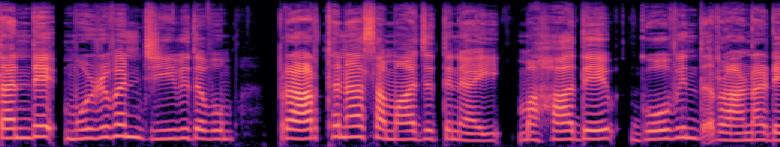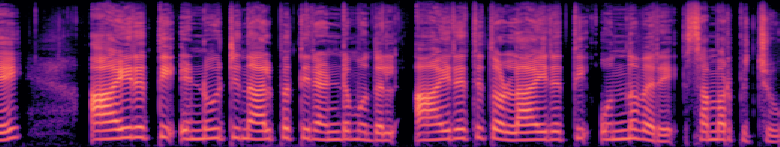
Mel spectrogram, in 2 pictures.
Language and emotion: Malayalam, neutral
